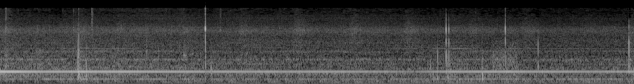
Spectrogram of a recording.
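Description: Steady hum of a running 2011 Jeep Patriot with its 2.4-liter engine, heard from inside the cabin, carrying a single held tone. A few light clicks come through, about two seconds in and again near the end.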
